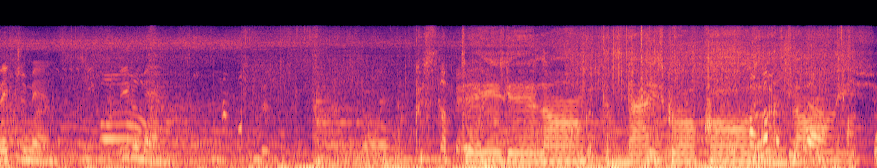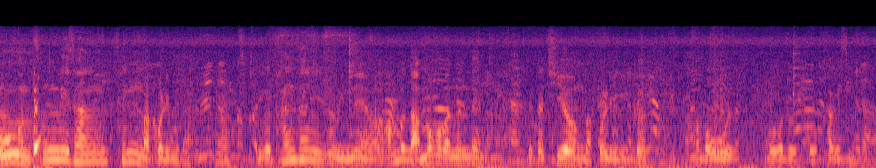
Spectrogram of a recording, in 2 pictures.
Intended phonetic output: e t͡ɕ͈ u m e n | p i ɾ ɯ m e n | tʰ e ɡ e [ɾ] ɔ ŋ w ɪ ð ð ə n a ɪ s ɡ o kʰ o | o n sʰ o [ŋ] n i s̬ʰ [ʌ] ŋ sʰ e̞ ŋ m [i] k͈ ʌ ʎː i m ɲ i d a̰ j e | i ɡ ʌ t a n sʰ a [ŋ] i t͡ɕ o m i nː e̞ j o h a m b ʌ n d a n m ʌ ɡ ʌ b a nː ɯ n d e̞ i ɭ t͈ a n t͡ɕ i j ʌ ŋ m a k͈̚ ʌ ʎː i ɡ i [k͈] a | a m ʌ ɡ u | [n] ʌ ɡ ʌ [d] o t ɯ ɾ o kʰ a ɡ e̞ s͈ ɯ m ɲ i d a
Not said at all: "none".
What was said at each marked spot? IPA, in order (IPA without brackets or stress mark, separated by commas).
l, ŋ, a, a, ɲ, k͈, m, d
